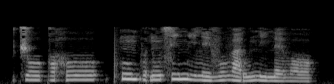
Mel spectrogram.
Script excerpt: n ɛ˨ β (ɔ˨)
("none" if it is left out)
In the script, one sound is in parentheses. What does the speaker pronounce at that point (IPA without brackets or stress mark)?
ɔ˨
